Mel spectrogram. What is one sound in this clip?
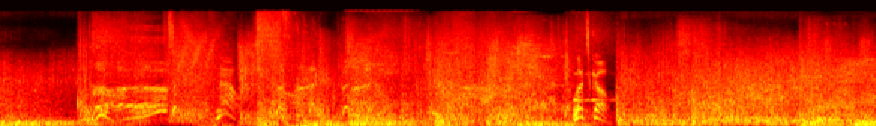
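Crackling energy blasts whoosh and zap in a fight.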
